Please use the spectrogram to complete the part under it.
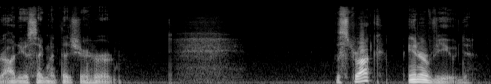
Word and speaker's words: Strzok: And I've pronounced this gentleman's name as Sturzok, but I guess the Z is silent, so it's Peter Strzok. Strzok.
